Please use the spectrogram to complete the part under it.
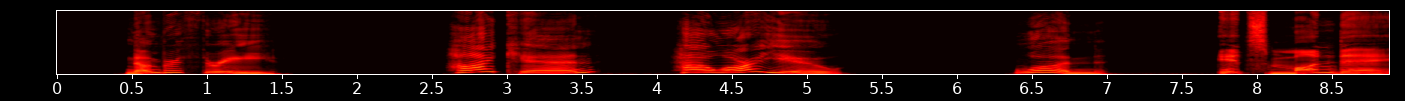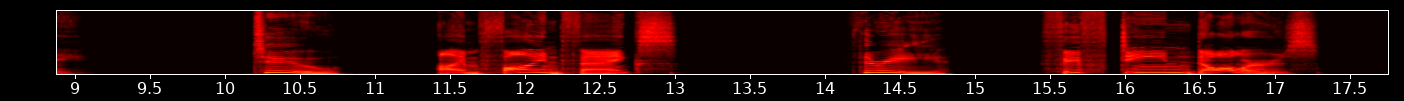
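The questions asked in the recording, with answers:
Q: Hi, Ken. How are you?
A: 2: I'm fine, thanks.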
